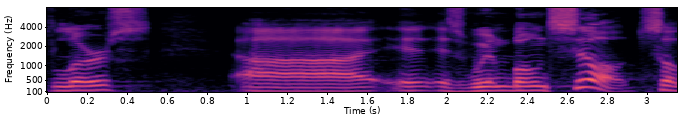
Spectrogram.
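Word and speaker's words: loess: of wind blown silt luss l-o-e-s-s it's a german word pronounced lurse uh is win-bone silt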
